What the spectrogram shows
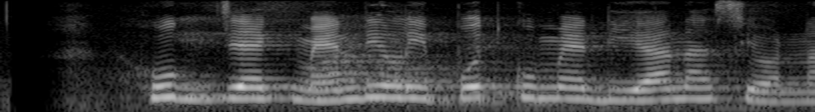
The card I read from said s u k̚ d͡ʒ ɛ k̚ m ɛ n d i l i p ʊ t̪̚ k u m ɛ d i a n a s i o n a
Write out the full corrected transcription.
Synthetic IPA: h u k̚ d͡ʒ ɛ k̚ m ɛ n d i l i p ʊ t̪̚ k u m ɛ d i a n a s i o n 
